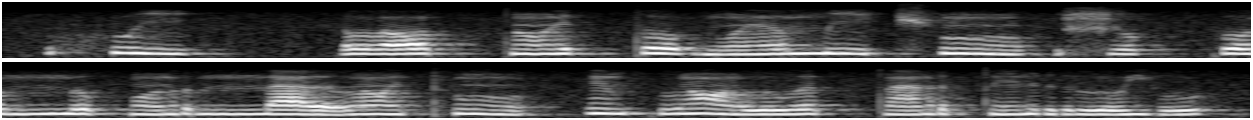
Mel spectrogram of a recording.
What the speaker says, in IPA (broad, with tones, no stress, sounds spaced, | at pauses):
xʷ i˧˩ | l ɔ˩˧ tː õ˩˧ ɪ̯ tː o˧˩ ɡʷ ẽ˩˧ ə̯ m i˧˩ t͡ʃʰ ũ˧˩ | ɕ o˩˧ kː o˧˩ nː ʊ˧˩ p õ˩˧ r nː a˧˩ ə̯ l ɔ̃˧˩ ɪ̯ tʰ ũ˧˩ | ẽ˧˩ kʷ l ɔ̃˧˩ l u˩˧ ə̯ tː ã˩˧ r t ĩ˩˧ r l u˩˧ j u˩˧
